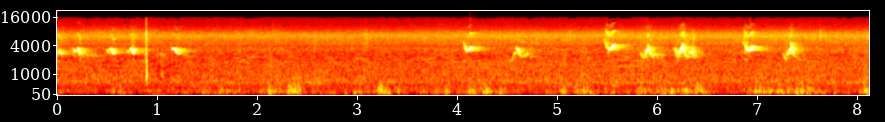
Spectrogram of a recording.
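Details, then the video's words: Mockingbird in Varadero, Cuba, September 2023, giving a few sharp, high chirped notes repeated in short bursts, separated by pauses, with steady low background noise throughout. "Пересмешник пение, Варадеро, Куба / Mockingbird song, Varadero, Cuba"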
